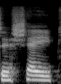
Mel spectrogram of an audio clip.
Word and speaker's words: Desha: And I'm on Instagram at Desha Peacock. And it's spelled D-E-S-H-A and then Peacock like the bird.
